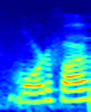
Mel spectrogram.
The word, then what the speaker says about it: Mortefi: Or Mortefi. It kind of depends on where you put the syllables, but sometimes I say Mortefi, sometimes I say Mortefi. It's just, whatever. Mortify, that works too.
